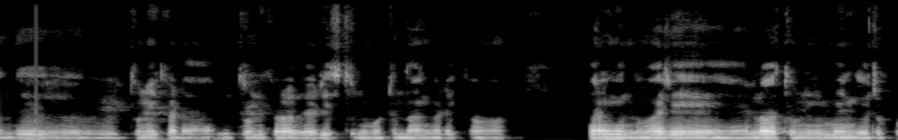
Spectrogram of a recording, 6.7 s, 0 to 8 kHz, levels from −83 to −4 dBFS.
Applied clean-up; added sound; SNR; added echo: none; none; none; none.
